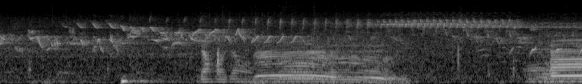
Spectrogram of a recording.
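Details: A tame herd of cows roams a cattle farm looking for fresh grass; one drawn-out, harmonic moo swells and fades over about two seconds while small birds chirp steadily in the background.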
